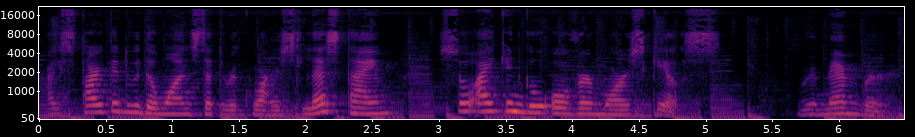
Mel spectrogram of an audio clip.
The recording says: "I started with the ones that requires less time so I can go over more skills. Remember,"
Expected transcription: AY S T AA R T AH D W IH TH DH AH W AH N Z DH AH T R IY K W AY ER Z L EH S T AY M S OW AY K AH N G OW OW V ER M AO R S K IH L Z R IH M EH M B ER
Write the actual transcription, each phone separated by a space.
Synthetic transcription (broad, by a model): AY S T AA R T AH D W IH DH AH W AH N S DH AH T R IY K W AY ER S L EH S T AY M S OW AY K AH N G OW OW V ER M AO R S K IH L S R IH M EH M B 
